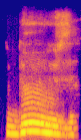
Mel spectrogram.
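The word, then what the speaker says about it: douze: फॉर 12 we have दूज दूज तो इसमें एक नई साउंड प्रोड्यूस हम हम ऐड कर रहे हैं वच इज ओ यू साउंड जब भी आपका ओ प्लस यू आ जाएगा तो साउंड आपकी बनेगी ऊ साउंड राइट तो फ्रेंच में साउंड्स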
